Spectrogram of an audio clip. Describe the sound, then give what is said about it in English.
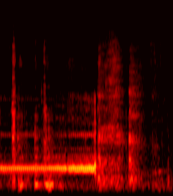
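An outgoing phone call: a steady electronic ringback tone hums for about a second over faint clicks and line noise, then cuts off into a hiss of static. No one picks up, and nobody speaks. “Shout out to Benton for not answering his fucking phone.”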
